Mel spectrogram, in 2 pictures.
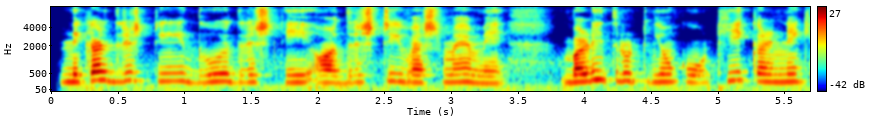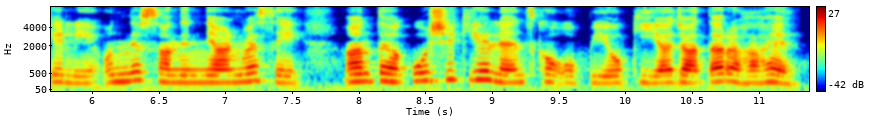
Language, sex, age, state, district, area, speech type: Hindi, female, 18-30, Rajasthan, Jodhpur, urban, read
